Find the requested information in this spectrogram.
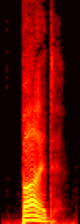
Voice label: "bud", en GB; gcompris

